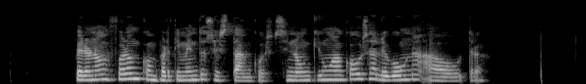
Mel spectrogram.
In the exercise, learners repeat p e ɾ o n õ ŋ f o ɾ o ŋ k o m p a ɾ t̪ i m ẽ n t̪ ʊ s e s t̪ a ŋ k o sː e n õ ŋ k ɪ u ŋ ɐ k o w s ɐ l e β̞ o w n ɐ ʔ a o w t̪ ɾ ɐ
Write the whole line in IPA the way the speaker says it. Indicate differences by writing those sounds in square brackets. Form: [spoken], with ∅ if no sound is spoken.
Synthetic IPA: p e ɾ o n õ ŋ f o ɾ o ŋ k o m p a ɾ t̪ i m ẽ n t̪ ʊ s e s t̪ a ŋ k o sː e n õ ŋ k ɪ u ŋ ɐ k o w s ɐ l e β̞ o w n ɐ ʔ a o w t̪ ɾ ɐ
